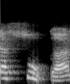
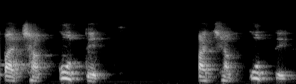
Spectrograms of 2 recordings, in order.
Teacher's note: la mayor fuerza de voz radica en la penúltima sílaba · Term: paroxítonas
